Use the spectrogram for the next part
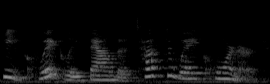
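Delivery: usual speaking voice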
